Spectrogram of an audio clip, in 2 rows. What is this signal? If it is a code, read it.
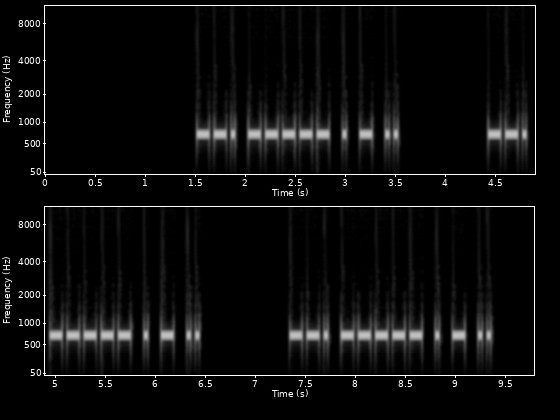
Morse code, heard as a keyed tone, about 28 wpm, 700 Hz. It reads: G0ETI G0ETI G0ETI
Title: DXCC-100 Call Signs - 5 Characters - Repeated 3x - 28wpm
